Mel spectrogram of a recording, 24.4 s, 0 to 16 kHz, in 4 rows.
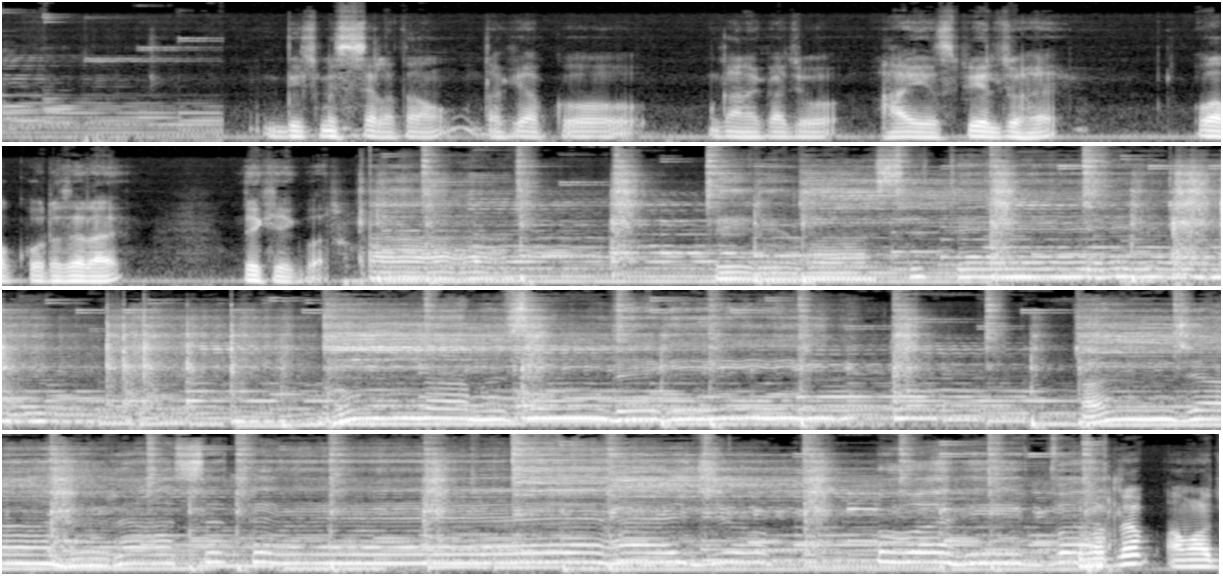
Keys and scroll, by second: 1.1 space, 7.8 space, 12.0 ctrl+=, 23.7 space.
